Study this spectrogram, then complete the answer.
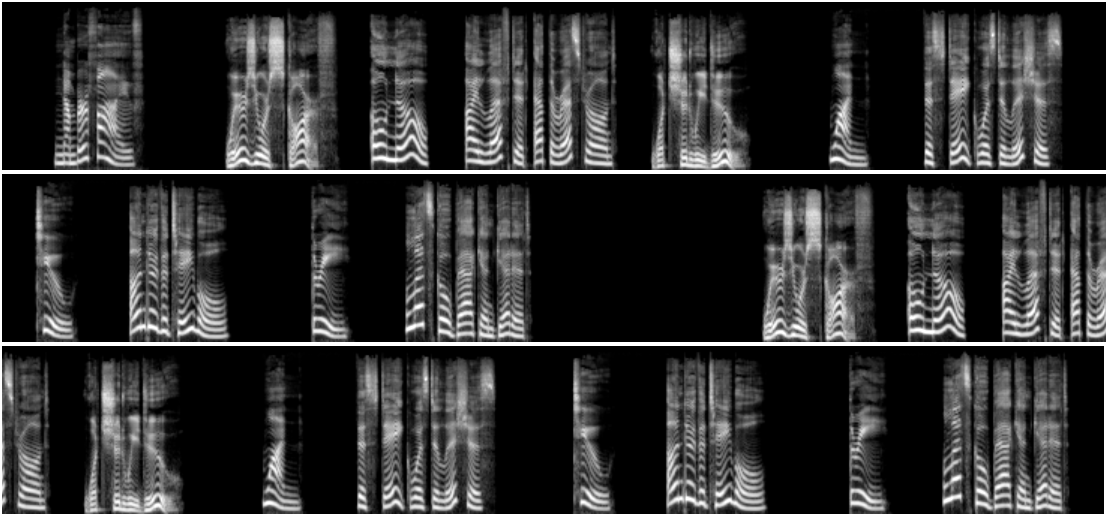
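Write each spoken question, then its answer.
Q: What should we do?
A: 3: Let's go back and get it.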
